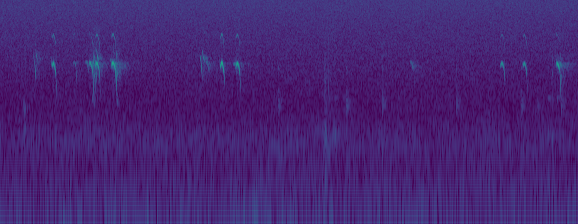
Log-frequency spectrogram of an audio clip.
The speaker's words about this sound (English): Wild bird very weak.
